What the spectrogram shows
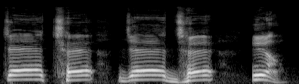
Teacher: तो पहले तीसरे में मुख से हवा कम निकल रही है। हाथ को कर लो और हाथ में जब हवा का जो वेग आएगा, किस में ज्यादा पड़ रहा है उससे पता लग जाएगा।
